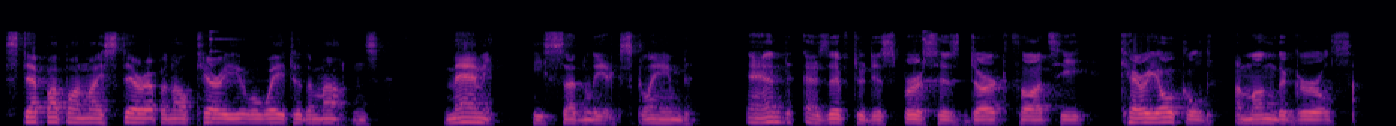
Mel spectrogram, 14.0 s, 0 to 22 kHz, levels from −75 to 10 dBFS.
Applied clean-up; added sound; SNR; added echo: neural mask model RNNoise.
